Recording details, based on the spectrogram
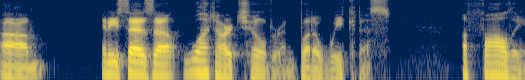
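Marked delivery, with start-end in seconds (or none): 1.8-5.3 hushed, quiet, soft musing. Quoting a voiceover line by Larys from season one: quiet musing Larys voice. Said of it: "it's so quiet".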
